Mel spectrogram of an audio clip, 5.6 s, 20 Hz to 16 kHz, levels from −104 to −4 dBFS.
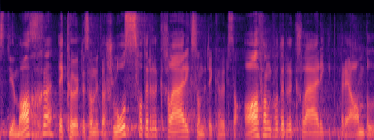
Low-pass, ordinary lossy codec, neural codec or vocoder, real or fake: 10.8 kHz; none; none; real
